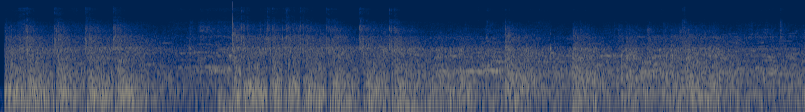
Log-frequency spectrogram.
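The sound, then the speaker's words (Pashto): Gunfire rings out during clashes between protesters and police in a bazaar, with many sharp thudding reports scattered irregularly over a loud, dense din that carries voices. “دغه د ضلع شنګلې پالپورې بازار کې د مظاهره چانو او پولیس ترمنځ انښتو کې د ډزو آوازونه دي.”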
